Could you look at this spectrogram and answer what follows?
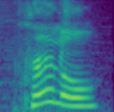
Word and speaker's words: colonel: Colonel has that weird pronunciation because it comes from the Italian word colonel, meaning column of soldiers. But English speakers messed up the pronunciation over time and here we are.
